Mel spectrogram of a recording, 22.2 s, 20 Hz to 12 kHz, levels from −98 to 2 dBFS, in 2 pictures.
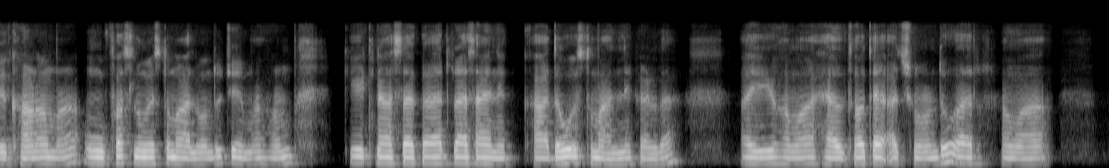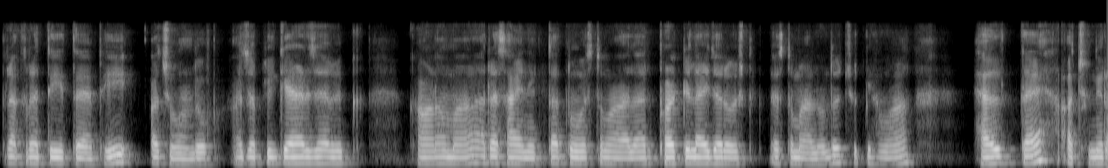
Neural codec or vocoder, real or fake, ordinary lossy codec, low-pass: none; real; none; 7.2 kHz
